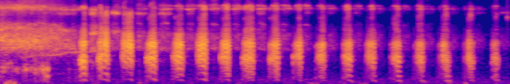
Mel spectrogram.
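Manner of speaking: long, trailing fit of soft laughter; helpless, quiet real laugh petering out. Real, not acted. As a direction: laugh on and on, softly fading out. Amused at a chat message.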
